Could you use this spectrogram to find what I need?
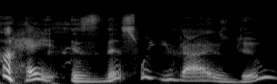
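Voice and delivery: mock hushed, curious, very soft, slow and drawn out. Retelling how they asked someone a question: retelling a curious question. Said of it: "I said it in a curious way".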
